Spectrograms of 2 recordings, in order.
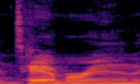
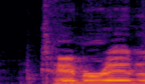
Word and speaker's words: Tamaran: Was it Tamara? I can't say it right. – Sexatonia. – Tamaran. – I can't say it right. – That's a drink, I think. – Tamaran on the beach, I think it's called.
